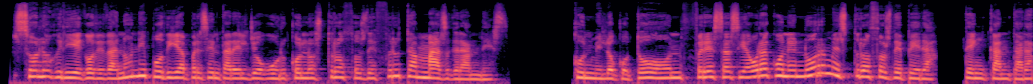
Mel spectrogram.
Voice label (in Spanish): voz, actriz de doblaje; publicidad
